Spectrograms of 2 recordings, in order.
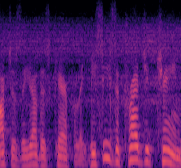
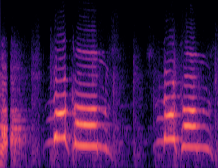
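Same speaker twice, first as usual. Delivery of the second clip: much higher, loud desperate calling; frantic yelling; 5 dB louder, much slower than usual. Acted. Archie yells for his lost baby, high and desperate. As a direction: shout down the street for the lost baby. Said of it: "running off down the street yelling".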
